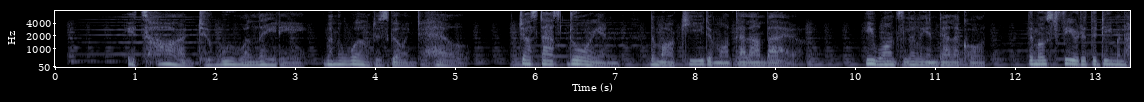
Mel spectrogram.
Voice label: Paranormal Dramatic Dark

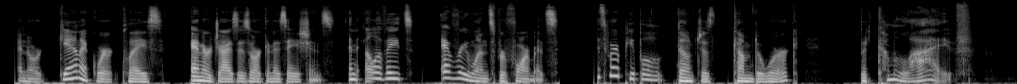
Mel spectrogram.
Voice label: Natural Fun

